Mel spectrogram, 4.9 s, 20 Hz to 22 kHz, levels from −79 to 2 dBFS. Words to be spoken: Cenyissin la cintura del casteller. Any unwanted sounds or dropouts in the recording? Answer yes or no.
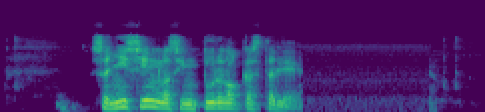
no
